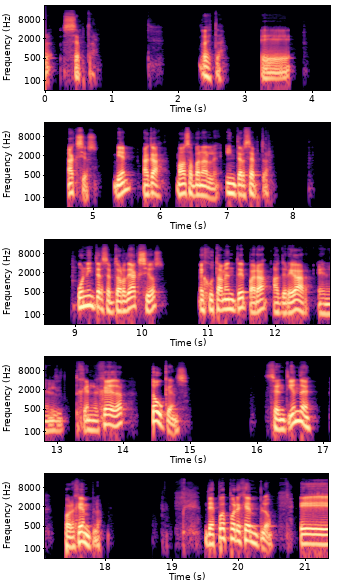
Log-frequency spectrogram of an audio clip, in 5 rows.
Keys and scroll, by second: 0.0-0.9 typing, 3.2-5.4 typing, 6.6-9.7 typing, 15.0 Escape, 15.1-17.0 typing, 20.7 k.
